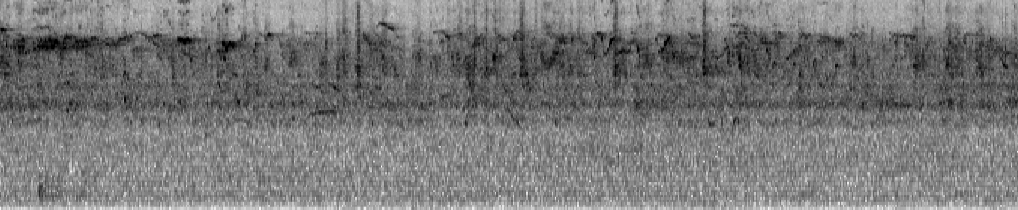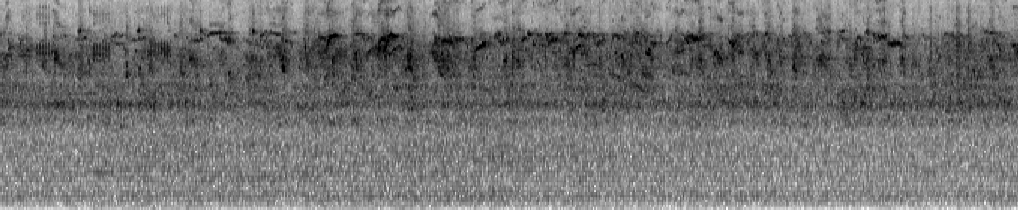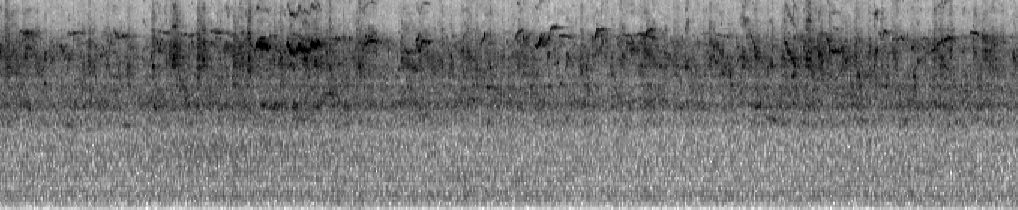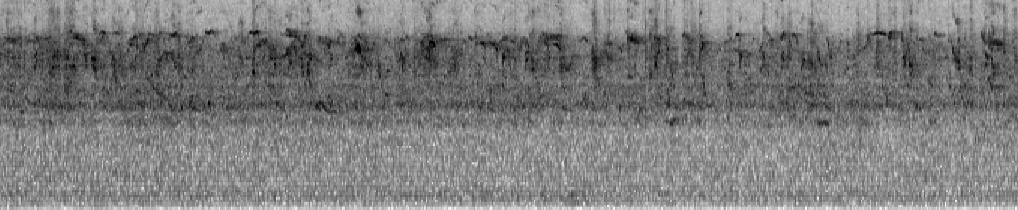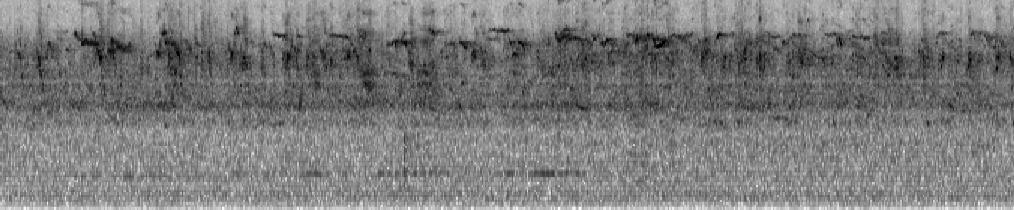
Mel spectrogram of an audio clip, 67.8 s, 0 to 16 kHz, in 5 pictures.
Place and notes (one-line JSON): {"title": "Kortenbos, Den Haag, Nederland - Starlings gathering", "date": "2013-01-03 18:00:00", "description": "Large group of starlings gather in the trees.\nZoom H2 Internal mics.", "latitude": "52.08", "longitude": "4.31", "altitude": "7", "timezone": "Europe/Amsterdam"}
